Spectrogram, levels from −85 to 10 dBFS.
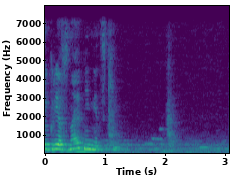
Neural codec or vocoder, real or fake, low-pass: none; real; 7.2 kHz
